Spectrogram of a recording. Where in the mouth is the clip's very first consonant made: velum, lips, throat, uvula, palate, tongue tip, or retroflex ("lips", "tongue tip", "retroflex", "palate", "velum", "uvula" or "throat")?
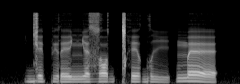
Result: palate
